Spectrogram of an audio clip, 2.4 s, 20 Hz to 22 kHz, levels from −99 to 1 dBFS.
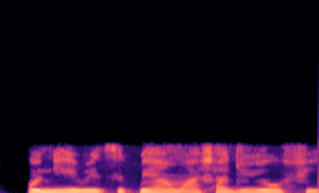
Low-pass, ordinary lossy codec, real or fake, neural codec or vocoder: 5.4 kHz; Opus, 64 kbps; real; none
